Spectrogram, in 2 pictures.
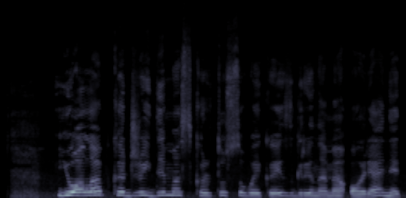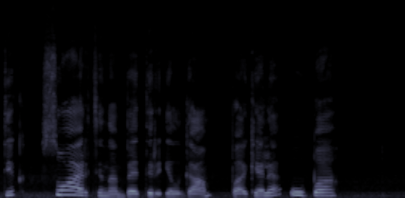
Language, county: Lithuanian, Vilnius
